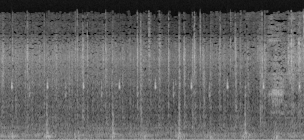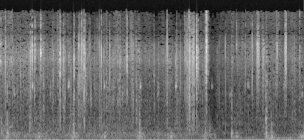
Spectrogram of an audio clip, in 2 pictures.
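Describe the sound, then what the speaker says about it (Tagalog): Heavy rain pours down steadily outdoors, a dense hiss with frequent drips and taps on nearby surfaces and low rumbles that may be thunder or passing traffic, with no speech over it. "Patay tayo nito guys, ulan pa naman."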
